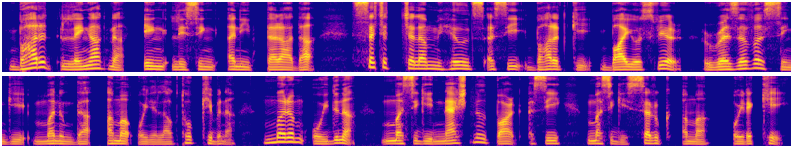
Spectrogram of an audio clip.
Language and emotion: Manipuri, neutral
